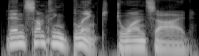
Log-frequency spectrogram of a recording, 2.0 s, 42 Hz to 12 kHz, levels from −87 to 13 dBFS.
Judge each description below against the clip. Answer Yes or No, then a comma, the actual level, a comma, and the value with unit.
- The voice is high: No, low, 110 Hz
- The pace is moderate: Yes, average, 180 wpm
